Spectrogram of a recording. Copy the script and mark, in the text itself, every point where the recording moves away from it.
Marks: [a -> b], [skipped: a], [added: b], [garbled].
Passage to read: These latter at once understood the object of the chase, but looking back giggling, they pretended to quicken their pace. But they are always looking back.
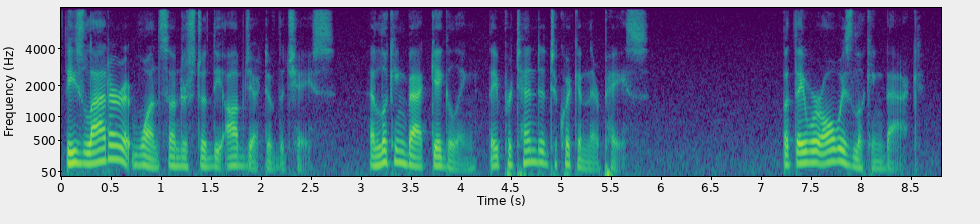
These latter at once understood the object of the chase, [but -> and] looking back giggling, they pretended to quicken their pace. But they [are -> were] always looking back.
